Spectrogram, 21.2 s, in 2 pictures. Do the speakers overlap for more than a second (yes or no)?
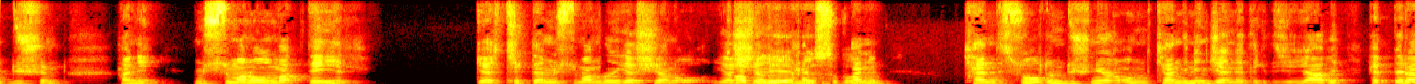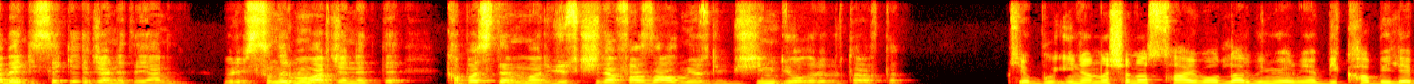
yes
